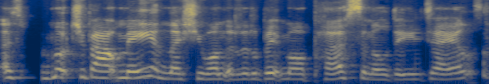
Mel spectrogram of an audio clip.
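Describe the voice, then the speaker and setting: The speaker has an English accent. The intonation is lively. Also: woman. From England. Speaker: company executive. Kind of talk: interview. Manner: halting.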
